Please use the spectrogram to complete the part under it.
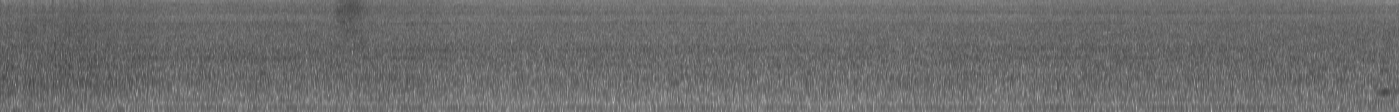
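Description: A fire engine idles with a steady low hum.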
